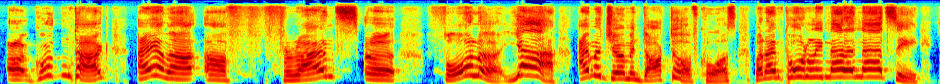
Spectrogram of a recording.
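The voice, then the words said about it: Fake German accent. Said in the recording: “I retained my German accent”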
